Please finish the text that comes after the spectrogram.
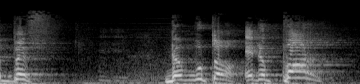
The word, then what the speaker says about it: porc: la hausse les enfants éviter de prononcer le C il ne se prononce pas il est muet fort la pénurie de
